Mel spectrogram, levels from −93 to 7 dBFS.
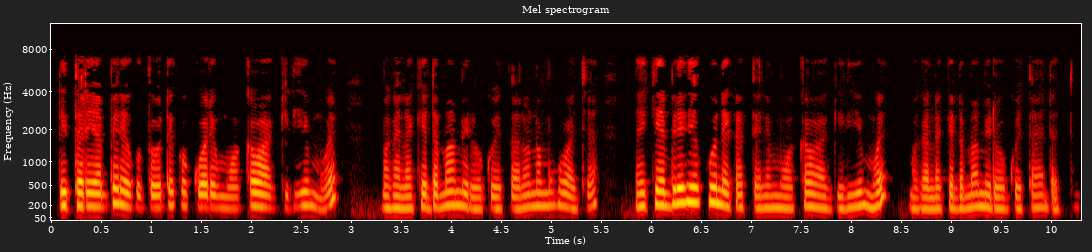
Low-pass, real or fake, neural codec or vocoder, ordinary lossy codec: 7.2 kHz; real; none; MP3, 32 kbps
